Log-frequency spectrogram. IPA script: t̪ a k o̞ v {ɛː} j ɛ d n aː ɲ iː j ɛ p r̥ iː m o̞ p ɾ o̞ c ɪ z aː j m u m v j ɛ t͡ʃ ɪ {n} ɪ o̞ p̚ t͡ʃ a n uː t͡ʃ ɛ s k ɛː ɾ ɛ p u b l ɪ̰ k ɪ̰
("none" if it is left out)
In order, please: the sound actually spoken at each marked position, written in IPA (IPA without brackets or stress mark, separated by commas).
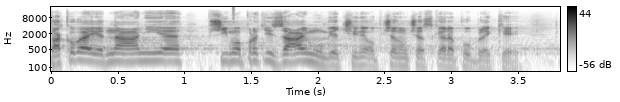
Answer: ɛː, n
